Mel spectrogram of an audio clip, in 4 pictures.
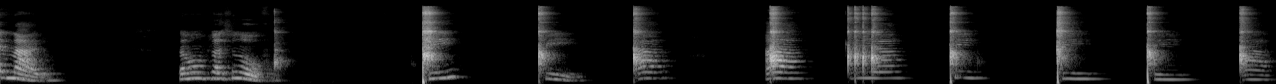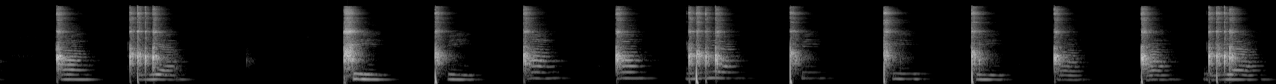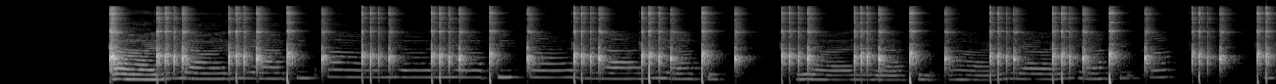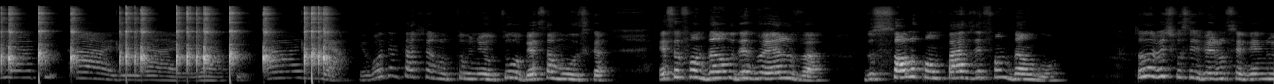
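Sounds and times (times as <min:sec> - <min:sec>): castanets clicking: 0:08.5 - 0:08.8, 0:14.1 - 0:14.4, 0:19.6 - 0:20.0, 0:24.2 - 0:25.2, 0:26.6 - 0:41.6.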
